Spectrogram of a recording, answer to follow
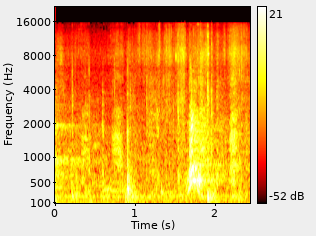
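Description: Dog barking at the decoy during protection bitework, with one loud, short bark near the end and a weaker one around the middle.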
